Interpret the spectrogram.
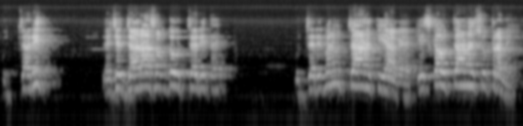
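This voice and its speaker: Teacher, bright and clear, patient step-by-step explainer who keeps quizzing the class; echoey room. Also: mid-range voice, lively intonation, normal speed, slight background noise. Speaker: Sanskrit grammar teacher. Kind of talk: classroom lecture.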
